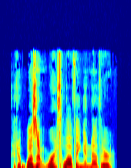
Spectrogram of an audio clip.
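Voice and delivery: plain reading voice

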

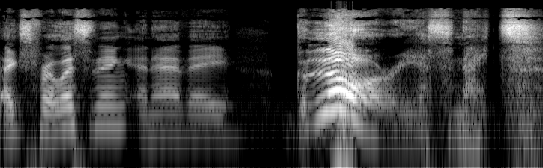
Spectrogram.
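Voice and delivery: forceful delivery. Practicing a show sign-off after coaching to sound more surprised: emphatic delivery. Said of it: "You emphasize now, you put your gut into things".

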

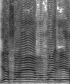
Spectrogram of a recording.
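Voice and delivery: high-pitched, loud hollering. Retelling how Santa Claus answered a kid in the crowd, retelling a yell back. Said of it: "Santa Claus yells back like".

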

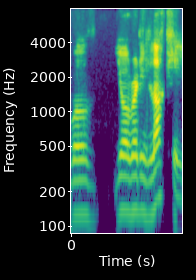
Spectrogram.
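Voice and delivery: mock words bubbling through laughter. Retelling a teacher's reply to a struggling mother: imitating someone laughing while talking. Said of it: "he just starts laughing and going".

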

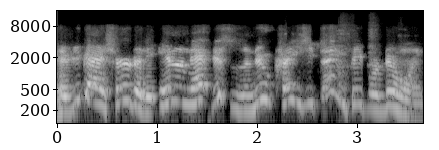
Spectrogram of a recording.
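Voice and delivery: mock clueless, out-of-touch announcing tone. Mocking own earlier phrasing as out of touch: mock-clueless retelling of own words. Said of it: "It's like I'm saying".

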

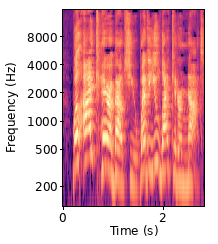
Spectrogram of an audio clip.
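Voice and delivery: screaming with full force, very loud. Heaving himself to his knees, a man answers his friend, screaming. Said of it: "Tom screamed".

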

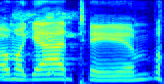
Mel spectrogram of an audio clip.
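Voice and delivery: twang laid on thick, exaggerated. Noting how Tim's voice changes, done in Tim's exaggerated twang. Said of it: "the twang in your voice starts coming out a little bit more. It's like".

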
